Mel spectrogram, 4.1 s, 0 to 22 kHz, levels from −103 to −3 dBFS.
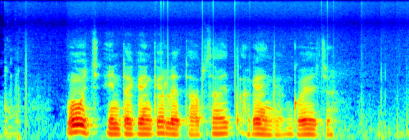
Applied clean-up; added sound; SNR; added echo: none; none; none; none.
